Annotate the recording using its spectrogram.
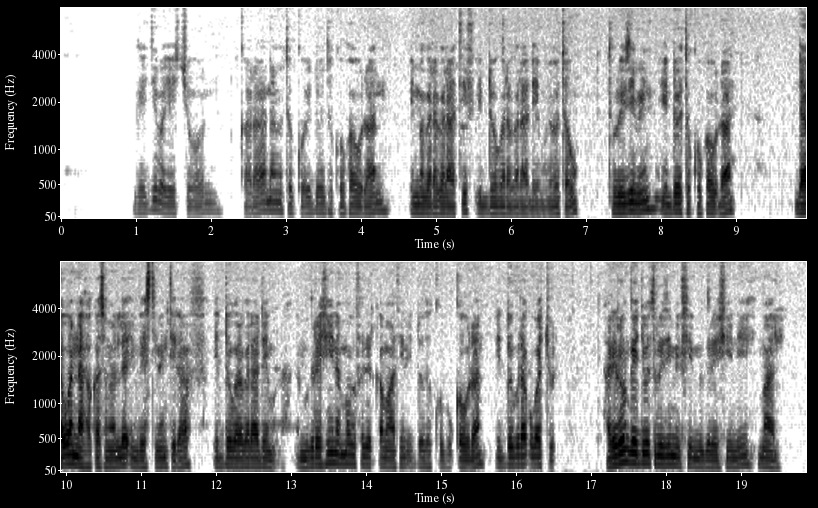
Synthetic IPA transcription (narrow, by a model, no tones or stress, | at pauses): ɡeːd͡ʒːɪbɐd͡ʒɛt͡ʃːuːn | kʰɐɾaːnɐmɪt̪ɔkːɔɪd̪ːoːt̪ɔkːɔkɐʔʊᶑaːn | ɪmːɐɡɐɾaːɡɐɾaːt̪iːfɪd̪ːoːɡɐɾaːɡɐɾaːd̪e̞ːmʊjo̞ːt̪ɐʔʊ | t̪ʊɾɪzɪmɪnɪ̰d̪ːo̞ːt̪ɔkːɔkɐʔʊᶑaːn | d̪aːwʊʔɐnːaːfɐkːɐs̬ʊmɐlːeːʔɪnvɛst̪ɪmɛnt̪ɪːᶑaːf | ɪd̪ːoːɡɐɾaːɡɐɾaːd̪e̞ːmʊᶑɐ̥ɪmːɪɡɾeːʃ̬iːnɐmːoːbɪfɐd̪ɪɾkʼɐmaːt̪iːnɪ̰d̪ːoːt̪ɔkːɔbʊkʼːɐʔʊᶑaːnɪd̪ːo̞ːbɪɾaːkʼʊbɐt͡ʃːuːᶑɐ̥ | hɐɾiːɾoːŋɡed͡ʒːɪbʊt̪ʊɾɪzɪmiːfɪɪmːɪɡɾeːʃiniːmaːl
